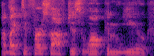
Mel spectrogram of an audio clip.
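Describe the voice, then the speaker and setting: A man's voice: medium pitch, normal speed. A man hosting a group coaching session on a video call, upbeat and hyping up his audience with repeated phrases. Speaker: sales coach and session host.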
